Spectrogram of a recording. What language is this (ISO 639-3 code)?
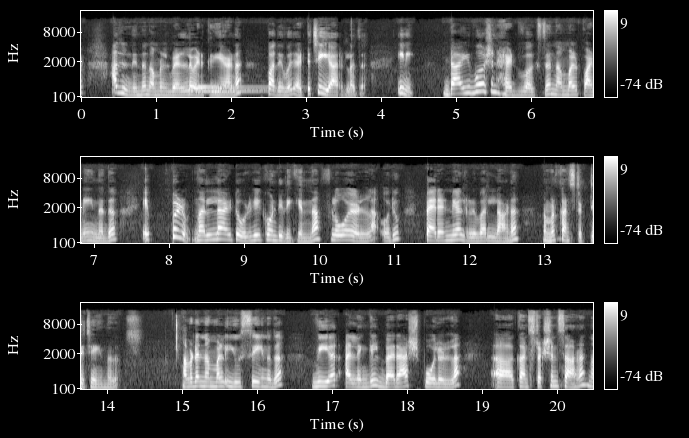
mal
